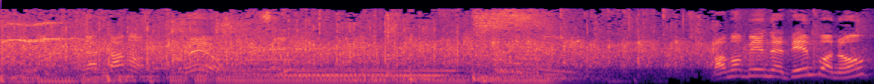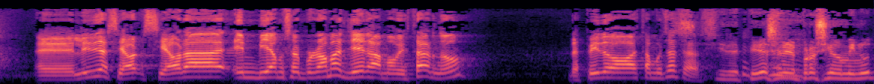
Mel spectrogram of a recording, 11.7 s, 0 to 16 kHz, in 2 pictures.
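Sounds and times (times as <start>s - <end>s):
studio audience applause for a guest: 0.0s - 5.6s
speech: 0.6s - 2.3s, 4.8s - 9.0s, 9.6s - 11.6s.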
